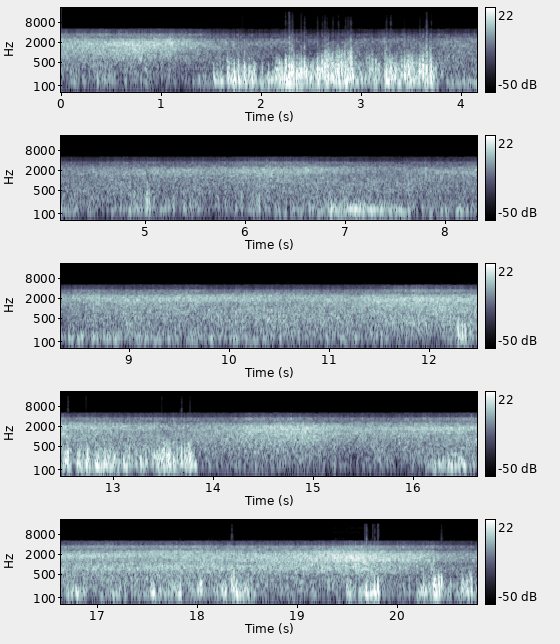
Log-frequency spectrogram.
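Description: Small ocean waves breaking and washing up the beach, a steady rushing hiss, with gusts of wind buffeting the microphone several times, strongest from about two to four seconds in.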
